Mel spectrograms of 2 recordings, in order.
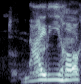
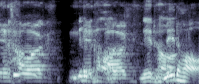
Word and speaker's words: Nidhogg: Nighty Hog. How do you pronounce Nighty Hog? Nidhogg.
